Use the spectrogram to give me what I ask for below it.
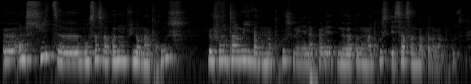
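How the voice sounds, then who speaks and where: A woman's voice: mid-range voice, steady tone, a little fast, dark tone. A young French woman with a French accent, chatting casually and informally in a vlog, full of fillers and restarts. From France. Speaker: vlogger. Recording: echoey room with faint noise.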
